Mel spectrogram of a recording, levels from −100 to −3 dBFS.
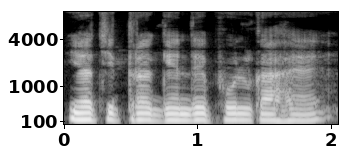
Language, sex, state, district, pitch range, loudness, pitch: Hindi, male, West Bengal, Alipurduar, 120-130 Hz, -17 LUFS, 125 Hz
